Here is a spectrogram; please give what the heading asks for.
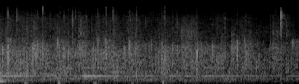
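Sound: audience applauding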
